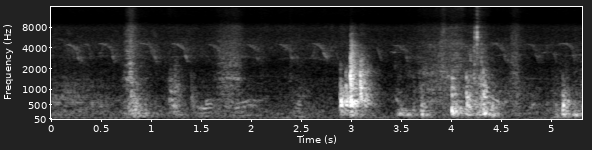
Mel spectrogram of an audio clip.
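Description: Irregular knocks and taps of hand tools on wooden boards, about six in all, the loudest about three seconds in. A bird chirps steadily in the background, short falling chirps a few times a second.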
